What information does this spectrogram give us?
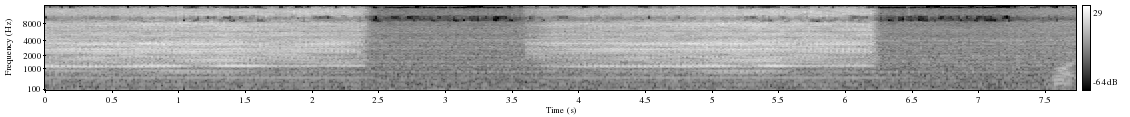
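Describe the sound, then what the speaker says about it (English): A wood lathe spins while a detail chisel makes a clean-up cut, giving two sustained bursts of close, hissing scraping with a short gap between them over the steady hum of the machine. "this is done with our detail chisel"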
